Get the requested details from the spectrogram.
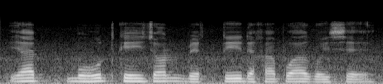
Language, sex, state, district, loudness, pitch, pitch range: Assamese, male, Assam, Kamrup Metropolitan, -14 LUFS, 130 Hz, 120-140 Hz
